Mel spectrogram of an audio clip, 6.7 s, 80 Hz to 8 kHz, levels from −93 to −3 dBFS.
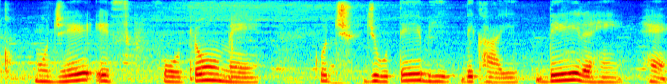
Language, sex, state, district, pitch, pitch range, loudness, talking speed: Hindi, female, Madhya Pradesh, Dhar, 185 Hz, 170-210 Hz, -15 LUFS, 100 wpm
